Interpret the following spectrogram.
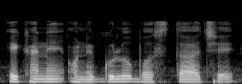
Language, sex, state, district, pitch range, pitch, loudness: Bengali, male, Tripura, West Tripura, 115-130 Hz, 125 Hz, -18 LUFS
